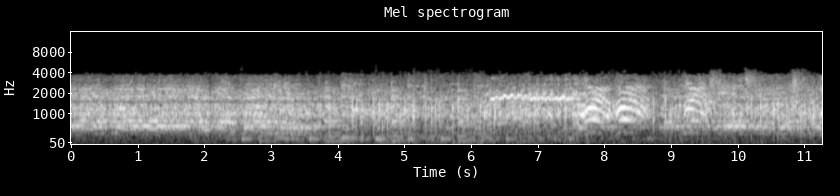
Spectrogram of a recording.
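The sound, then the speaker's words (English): The westbound limited train for California rumbles past on the left with a steady, loud clatter, and partway through, several rising and falling horse whinnies ring out over the rail noise as a comic touch. “The train which is about to pass us on the left is the westbound limited for California. The Pony Express.”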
